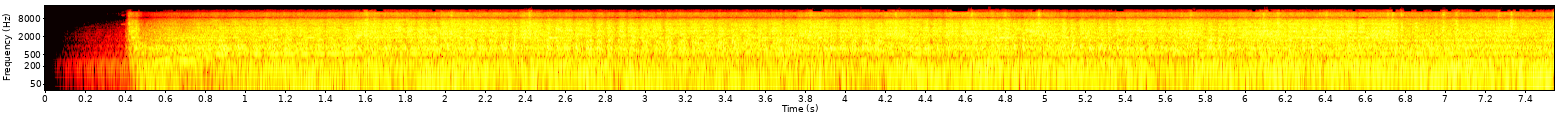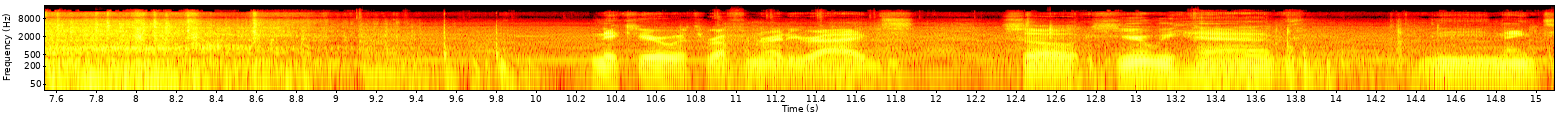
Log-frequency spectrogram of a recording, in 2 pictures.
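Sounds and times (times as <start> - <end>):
car engine idling: 0.4 - 9.6.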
